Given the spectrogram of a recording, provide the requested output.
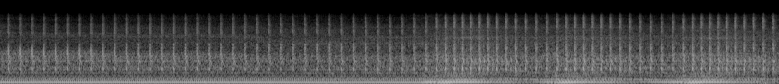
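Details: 2000 Mercury Cougar idling with a sharp, steady knock of unknown cause that speeds up each time it is given gas.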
